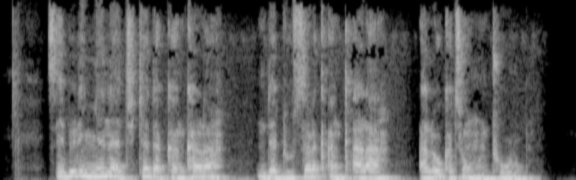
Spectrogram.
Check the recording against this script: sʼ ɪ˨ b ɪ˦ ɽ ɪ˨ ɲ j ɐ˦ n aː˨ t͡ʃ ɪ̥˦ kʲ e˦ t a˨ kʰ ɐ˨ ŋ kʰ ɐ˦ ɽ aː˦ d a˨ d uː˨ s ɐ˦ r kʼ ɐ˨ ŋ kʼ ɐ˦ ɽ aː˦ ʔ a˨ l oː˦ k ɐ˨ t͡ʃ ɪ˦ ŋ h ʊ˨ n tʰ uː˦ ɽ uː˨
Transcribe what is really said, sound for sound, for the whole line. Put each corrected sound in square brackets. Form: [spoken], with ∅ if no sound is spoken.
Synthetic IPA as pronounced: sʼ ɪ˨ b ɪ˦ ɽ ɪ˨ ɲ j ɐ˦ n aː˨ t͡ʃ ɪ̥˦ kʲ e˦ [d] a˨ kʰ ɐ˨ ŋ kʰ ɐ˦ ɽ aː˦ d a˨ d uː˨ s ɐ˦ r kʼ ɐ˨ ŋ kʼ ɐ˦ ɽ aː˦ ʔ a˨ l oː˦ k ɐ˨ t͡ʃ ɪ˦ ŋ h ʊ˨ n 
